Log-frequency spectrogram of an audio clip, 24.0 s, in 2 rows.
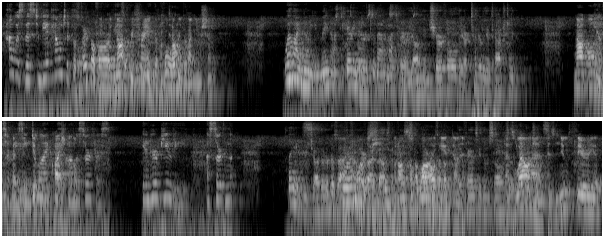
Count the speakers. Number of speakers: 6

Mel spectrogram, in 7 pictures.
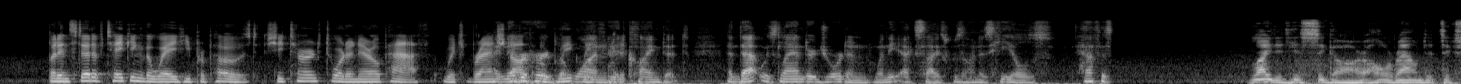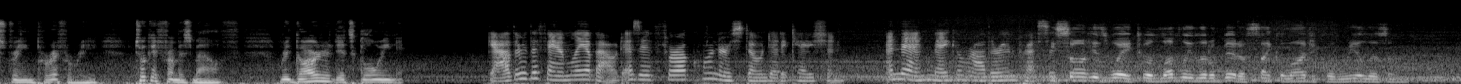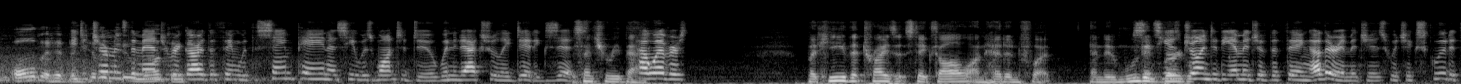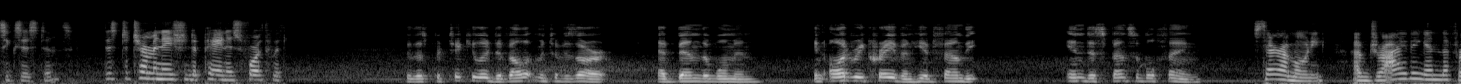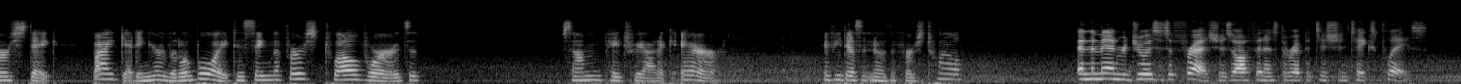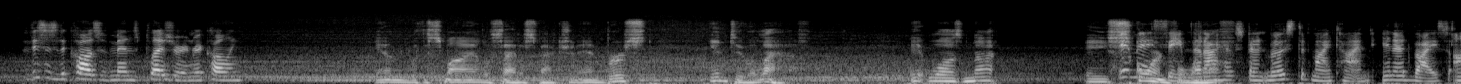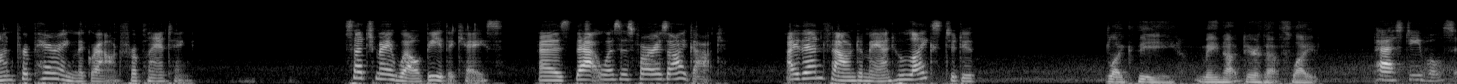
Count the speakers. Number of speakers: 6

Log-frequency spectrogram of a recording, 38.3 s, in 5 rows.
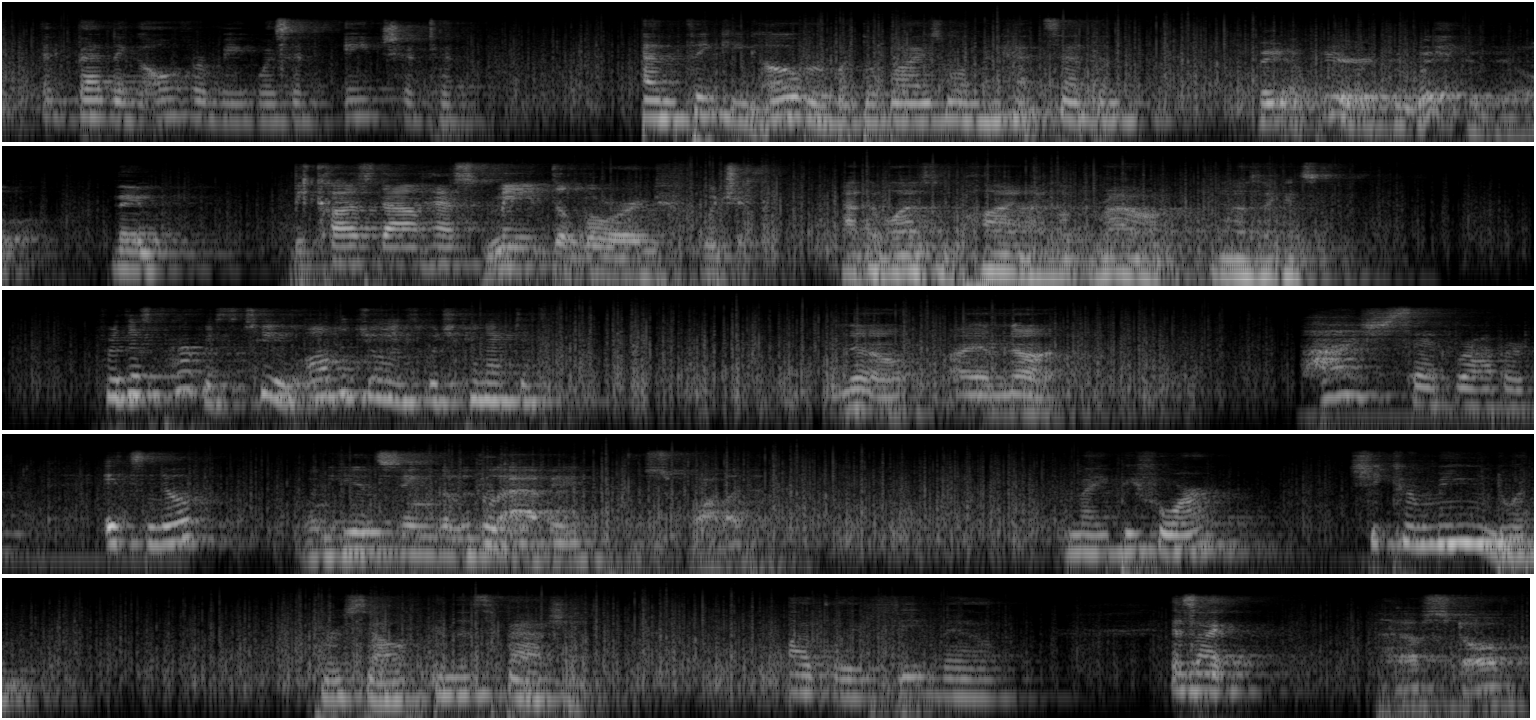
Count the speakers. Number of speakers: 9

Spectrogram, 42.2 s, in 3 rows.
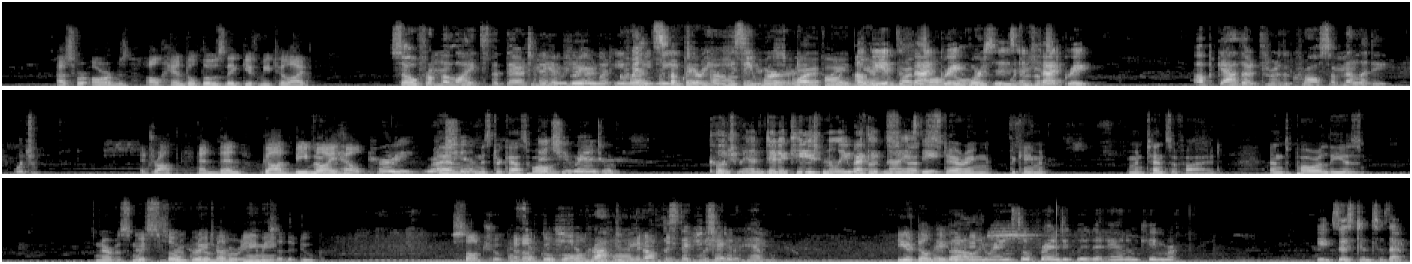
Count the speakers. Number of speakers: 7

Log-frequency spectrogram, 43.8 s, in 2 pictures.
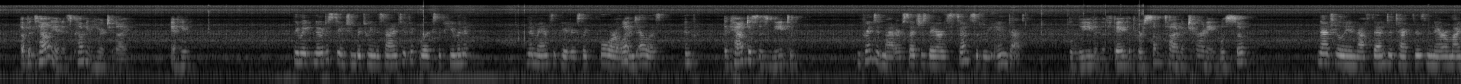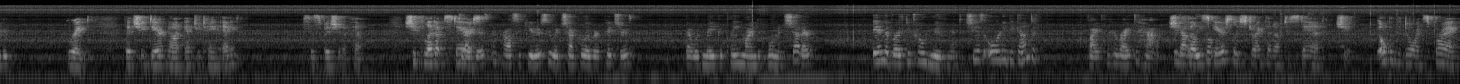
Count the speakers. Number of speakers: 2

